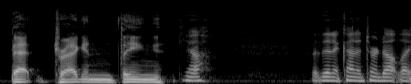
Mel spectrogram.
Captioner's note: none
